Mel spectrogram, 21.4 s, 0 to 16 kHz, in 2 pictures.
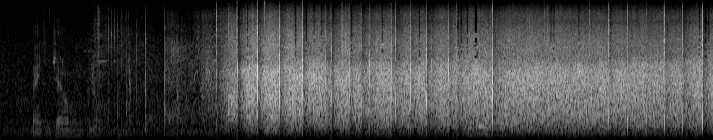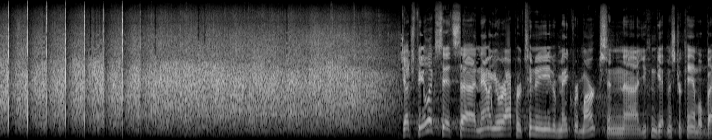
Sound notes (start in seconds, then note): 6.3 applause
